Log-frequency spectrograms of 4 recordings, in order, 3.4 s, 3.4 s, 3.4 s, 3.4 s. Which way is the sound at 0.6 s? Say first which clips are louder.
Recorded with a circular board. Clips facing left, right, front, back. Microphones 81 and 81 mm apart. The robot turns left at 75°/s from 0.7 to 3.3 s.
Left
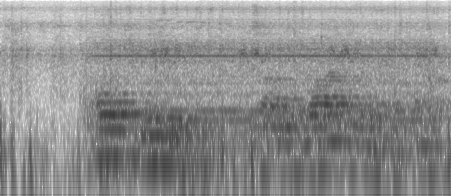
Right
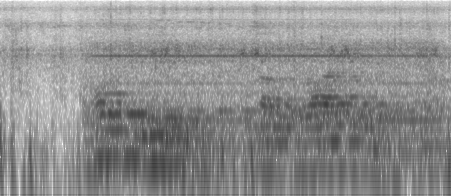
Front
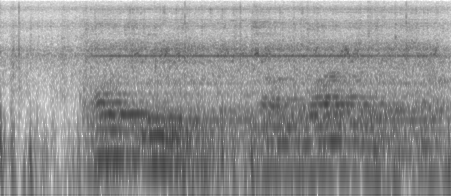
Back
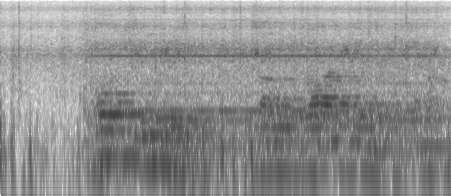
Left 1 dB, even; 25° right.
